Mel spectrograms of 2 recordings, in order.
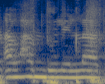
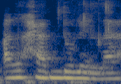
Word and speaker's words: Alhamdulillah: Kalau aku itu ingatnya cara baca Al-Fatihah tuh awalnya tuh bukan Alhamdulillah, tapi lebih ditekenin lagi jadi Alhamdulillah.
